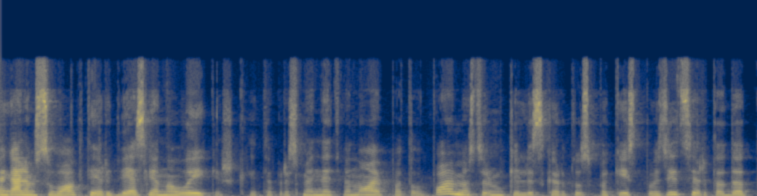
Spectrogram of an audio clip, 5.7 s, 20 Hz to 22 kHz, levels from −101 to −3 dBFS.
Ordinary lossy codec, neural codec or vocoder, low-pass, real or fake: Opus, 24 kbps; none; 14.4 kHz; real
